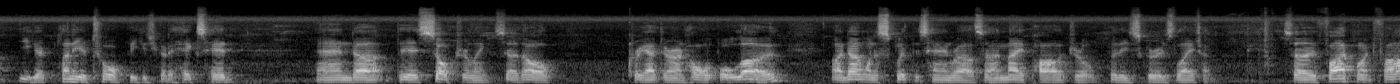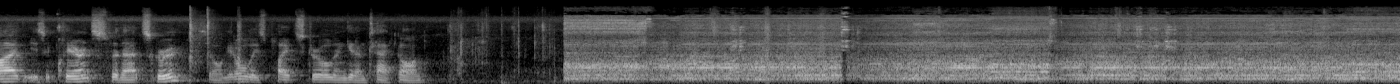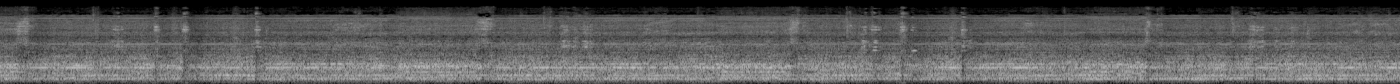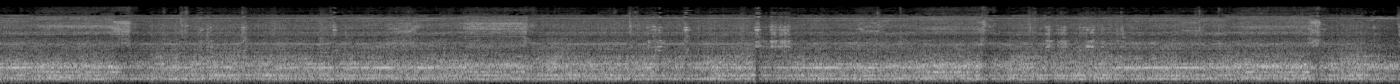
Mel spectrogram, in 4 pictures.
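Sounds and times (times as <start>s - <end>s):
drill press motor whine: 19.6s - 56.0s.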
